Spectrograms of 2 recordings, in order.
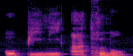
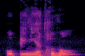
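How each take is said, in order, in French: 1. Le i et le â forment deux syllabes distinctes. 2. Le i et le â se fondent en une seule syllabe. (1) "il a choisi de dire opiniâtrement. C'est pour provoquer ce déplaisir. Cette diérèse désagréable" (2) "Au lieu de dire"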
